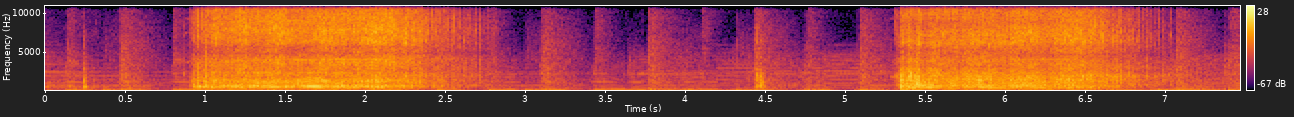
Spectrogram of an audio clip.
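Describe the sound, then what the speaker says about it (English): A ratchet wrench fitted with a 10mm socket loosens the engine cover nuts on a 2018-2023 Mustang. Two loud, sustained clicking ratchet runs are separated by a stretch of softer, intermittent ratcheting, all close up and with no talk. "we're going to use our 10mm socket to remove those"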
